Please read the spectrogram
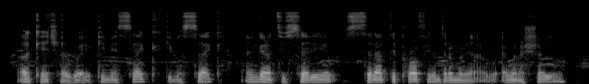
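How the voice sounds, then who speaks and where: A man with a non-native accent and fairly low pitch talks very fast in a monotone, flat way with hardly any pauses. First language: not English. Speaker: streamer. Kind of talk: casual livestream chat.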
